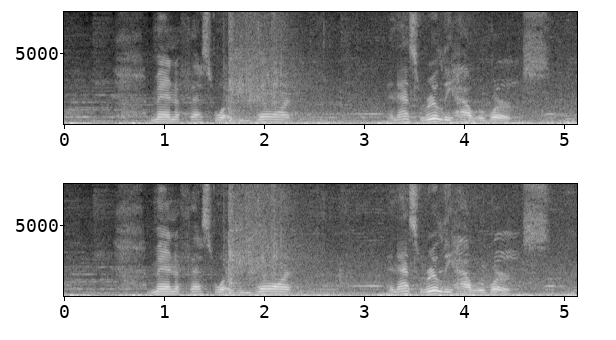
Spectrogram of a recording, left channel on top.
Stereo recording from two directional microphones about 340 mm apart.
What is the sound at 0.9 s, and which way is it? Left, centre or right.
Speech, centre.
